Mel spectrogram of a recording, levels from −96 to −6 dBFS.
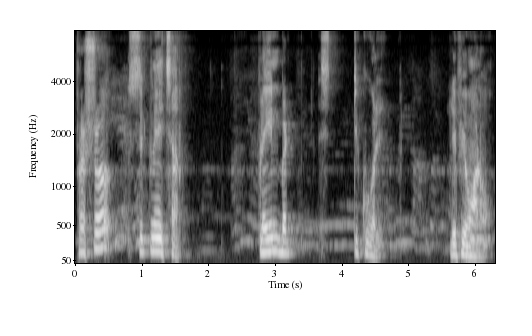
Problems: background conversations at intervals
